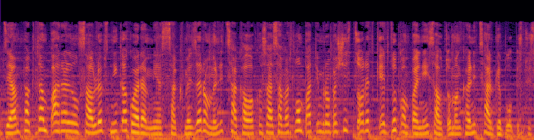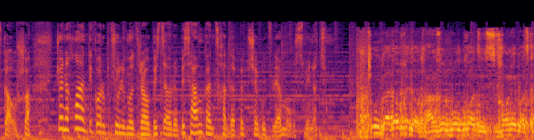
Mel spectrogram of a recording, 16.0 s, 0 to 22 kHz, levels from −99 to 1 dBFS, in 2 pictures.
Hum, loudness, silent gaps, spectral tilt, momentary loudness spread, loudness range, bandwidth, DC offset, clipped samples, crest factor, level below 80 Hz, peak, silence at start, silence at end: none; -19 LUFS; none; -4.5 dB/octave; 10 LU; 5 LU; 11.5 kHz; under 0.1%; under 0.1%; 16 dB; -36 dBFS; -2 dBFS; 0 s; 0 s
